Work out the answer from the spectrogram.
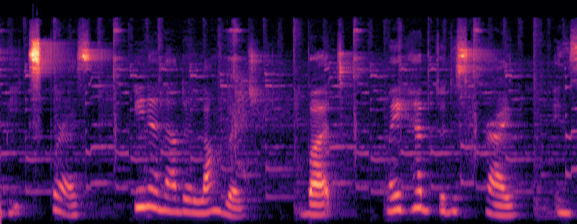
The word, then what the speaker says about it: bo: The stem word bo, pronounced bu, meaning live or dwell, can have many prefixes, some serious and some playful, like this for example.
